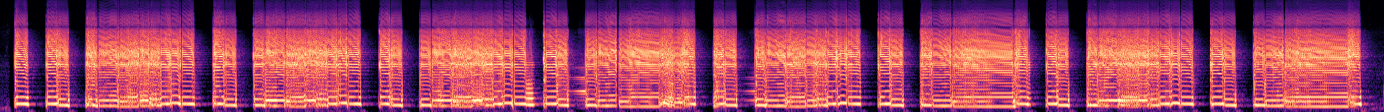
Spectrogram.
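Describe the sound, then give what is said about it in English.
Electric guitar played through a Rush Pepbox fuzz pedal, thick and saturated, ringing out loud sustained chords separated by brief silent breaks, with no voices over it. “going to keep the same guitar and amplifier and the pep box, but now I'm going to place an earth drive after it”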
